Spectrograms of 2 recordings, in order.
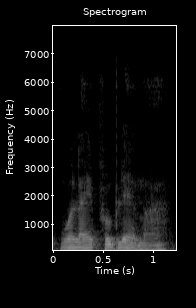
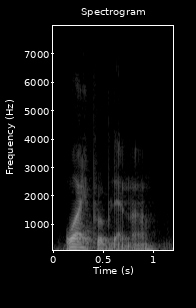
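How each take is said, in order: First: The first word is said in full. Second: The first word is shortened to one syllable. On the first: "this walay can get shortened" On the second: "From walay to y"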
